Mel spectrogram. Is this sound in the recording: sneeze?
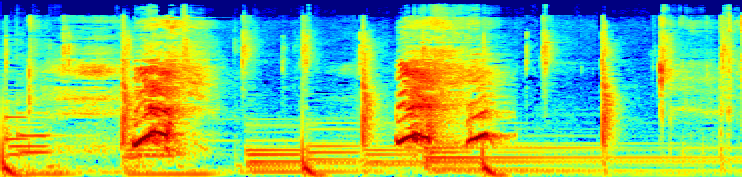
yes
